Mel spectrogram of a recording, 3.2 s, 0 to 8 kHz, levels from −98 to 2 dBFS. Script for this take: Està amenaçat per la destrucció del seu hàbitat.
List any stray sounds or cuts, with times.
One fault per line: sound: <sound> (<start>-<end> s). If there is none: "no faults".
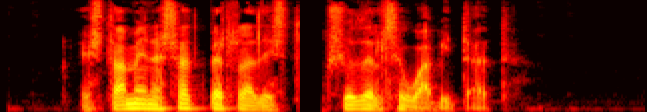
sound: dropout (1.5-1.6 s)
